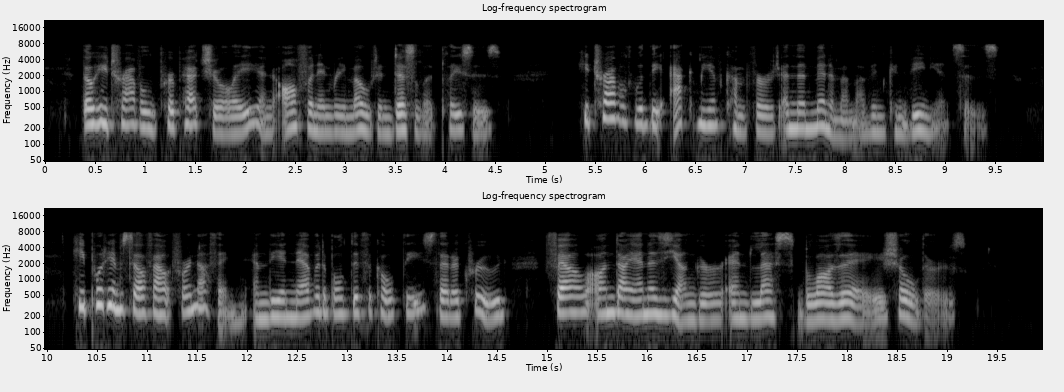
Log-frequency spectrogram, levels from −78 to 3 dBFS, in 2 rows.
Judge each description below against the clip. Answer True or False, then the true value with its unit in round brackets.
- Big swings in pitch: False (4.4 semitones)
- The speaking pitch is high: True (205 Hz)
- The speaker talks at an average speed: False (130 wpm)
